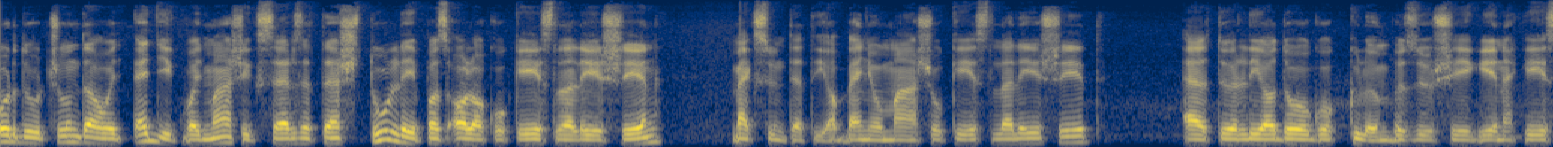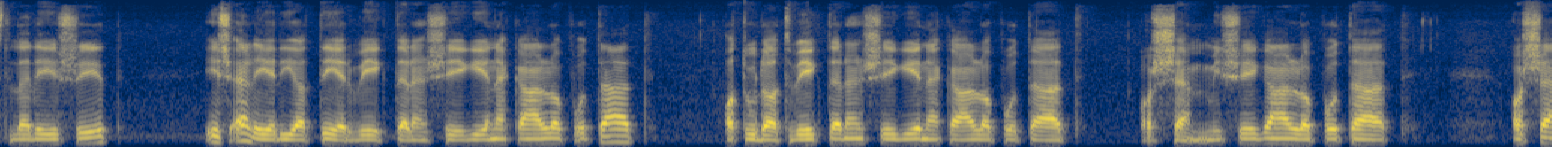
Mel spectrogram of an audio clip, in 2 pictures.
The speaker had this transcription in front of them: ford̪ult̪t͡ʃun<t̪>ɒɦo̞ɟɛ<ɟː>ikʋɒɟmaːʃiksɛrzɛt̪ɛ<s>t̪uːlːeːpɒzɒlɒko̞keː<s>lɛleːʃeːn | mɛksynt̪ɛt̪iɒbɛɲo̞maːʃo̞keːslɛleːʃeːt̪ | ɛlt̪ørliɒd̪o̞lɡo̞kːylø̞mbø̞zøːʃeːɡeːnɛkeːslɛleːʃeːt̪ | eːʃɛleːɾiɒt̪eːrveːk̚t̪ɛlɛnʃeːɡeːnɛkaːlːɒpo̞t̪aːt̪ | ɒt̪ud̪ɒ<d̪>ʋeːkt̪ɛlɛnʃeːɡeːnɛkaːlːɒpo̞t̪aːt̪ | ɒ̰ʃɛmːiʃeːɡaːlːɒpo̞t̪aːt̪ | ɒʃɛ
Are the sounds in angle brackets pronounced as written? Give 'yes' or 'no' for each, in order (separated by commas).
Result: no, yes, no, yes, no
